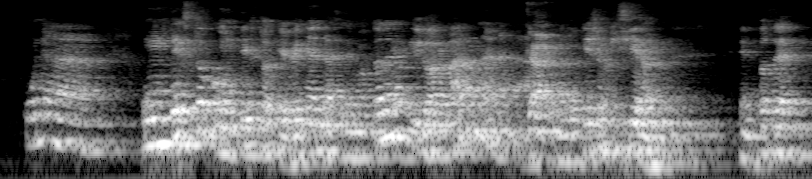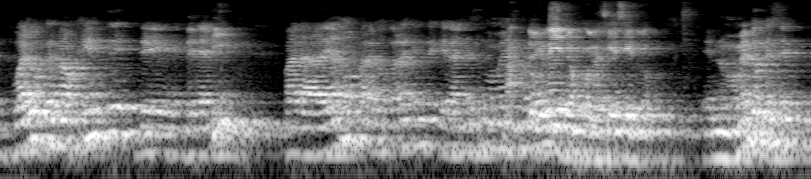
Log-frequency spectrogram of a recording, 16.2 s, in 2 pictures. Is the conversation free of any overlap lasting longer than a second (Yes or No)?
No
